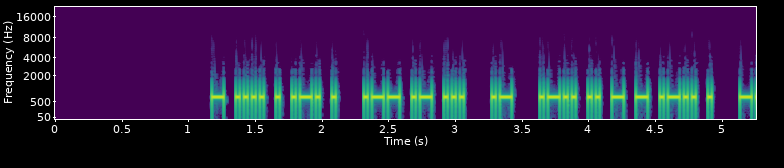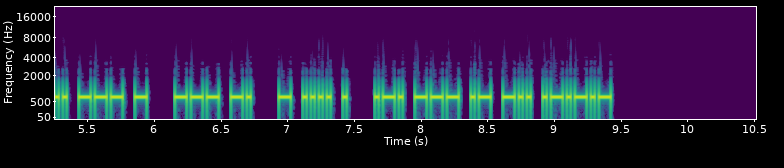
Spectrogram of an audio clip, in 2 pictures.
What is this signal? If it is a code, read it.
Morse code, heard as a keyed tone, about 37 wpm, 700 Hz. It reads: THERE WAS A LITTLE DOT ON THE ROAD.
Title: Sentences from Top 1500 Words 40wpm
